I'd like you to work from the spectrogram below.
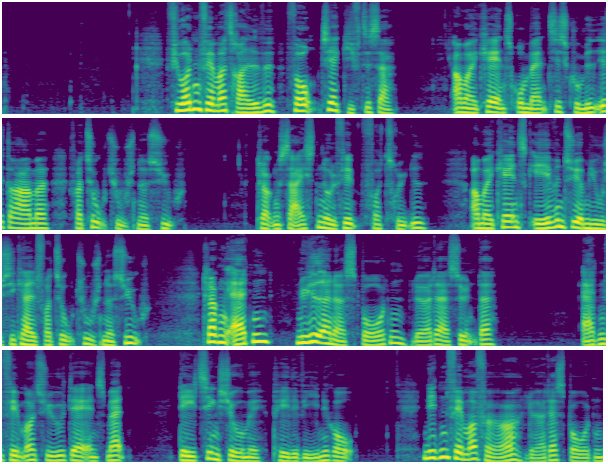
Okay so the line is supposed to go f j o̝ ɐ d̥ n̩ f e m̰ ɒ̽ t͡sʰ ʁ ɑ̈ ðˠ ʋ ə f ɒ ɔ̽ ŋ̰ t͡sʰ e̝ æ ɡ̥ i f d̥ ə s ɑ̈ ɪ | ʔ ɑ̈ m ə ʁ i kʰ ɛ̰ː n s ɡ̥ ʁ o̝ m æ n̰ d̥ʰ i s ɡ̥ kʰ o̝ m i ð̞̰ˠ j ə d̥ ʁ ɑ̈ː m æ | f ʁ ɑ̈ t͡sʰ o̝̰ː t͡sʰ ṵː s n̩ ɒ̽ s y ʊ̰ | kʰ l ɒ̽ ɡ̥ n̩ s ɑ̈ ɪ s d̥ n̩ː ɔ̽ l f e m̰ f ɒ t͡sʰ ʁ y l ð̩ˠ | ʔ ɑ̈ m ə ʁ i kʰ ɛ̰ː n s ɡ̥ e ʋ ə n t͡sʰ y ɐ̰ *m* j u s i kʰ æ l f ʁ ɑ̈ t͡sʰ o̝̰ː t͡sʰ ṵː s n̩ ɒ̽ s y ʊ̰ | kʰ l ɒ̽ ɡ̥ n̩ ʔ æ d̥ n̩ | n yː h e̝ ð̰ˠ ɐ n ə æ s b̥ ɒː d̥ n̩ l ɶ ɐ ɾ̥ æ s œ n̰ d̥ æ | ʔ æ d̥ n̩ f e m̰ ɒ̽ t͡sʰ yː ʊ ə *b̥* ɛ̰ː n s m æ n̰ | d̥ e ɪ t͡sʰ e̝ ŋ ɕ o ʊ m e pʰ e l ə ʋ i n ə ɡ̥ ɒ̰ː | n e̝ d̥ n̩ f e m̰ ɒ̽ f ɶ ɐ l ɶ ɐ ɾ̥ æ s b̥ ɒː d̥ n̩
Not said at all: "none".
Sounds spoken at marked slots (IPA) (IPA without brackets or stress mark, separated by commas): m, d̥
